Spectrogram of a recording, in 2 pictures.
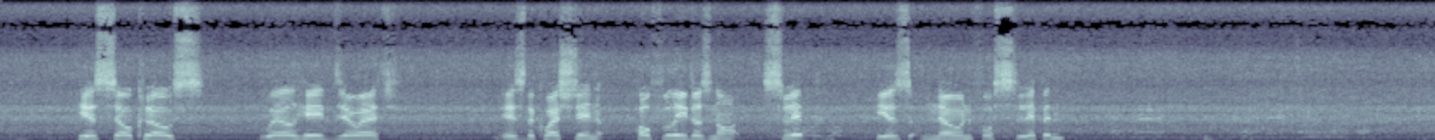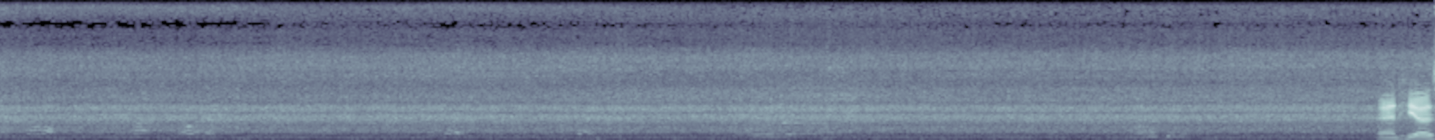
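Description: A small waterfall splashes steadily into a pool outdoors.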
